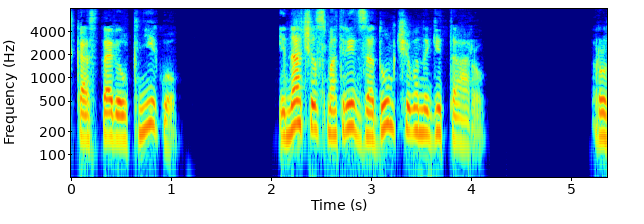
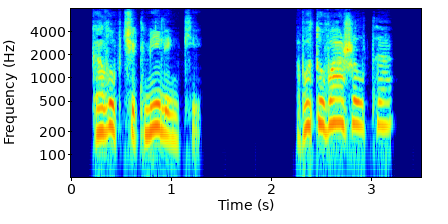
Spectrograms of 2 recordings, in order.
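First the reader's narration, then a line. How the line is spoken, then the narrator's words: Breathless whisper. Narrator (Russian): шептал он задыхавшимся голосом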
